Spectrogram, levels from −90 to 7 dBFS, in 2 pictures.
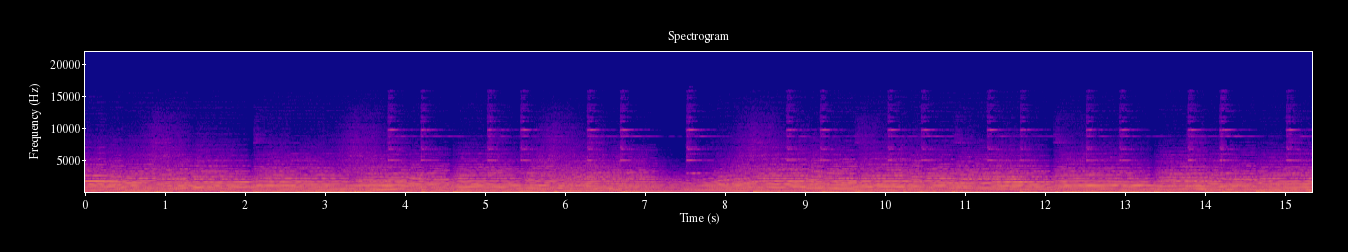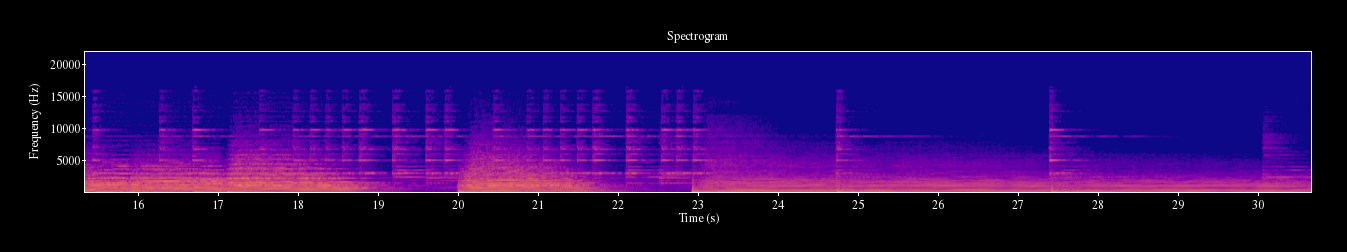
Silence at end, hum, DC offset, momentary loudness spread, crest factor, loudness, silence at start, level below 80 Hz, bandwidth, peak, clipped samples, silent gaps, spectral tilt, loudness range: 0 s; none; under 0.1%; 11 LU; 14 dB; -30 LUFS; 0 s; -36 dBFS; 12.5 kHz; -14 dBFS; under 0.1%; none; -5 dB/octave; 7 LU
